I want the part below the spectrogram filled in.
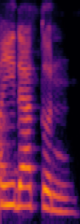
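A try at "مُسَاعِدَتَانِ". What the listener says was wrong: enggak panjang i-nya.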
